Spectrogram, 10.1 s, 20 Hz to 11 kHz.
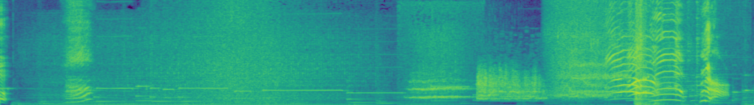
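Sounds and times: background music: 0:00.0 - 0:07.1, 0:08.1 - 0:10.0
cartoon car racing: 0:00.0 - 0:09.2
tyres screeching: 0:00.4 - 0:09.7.

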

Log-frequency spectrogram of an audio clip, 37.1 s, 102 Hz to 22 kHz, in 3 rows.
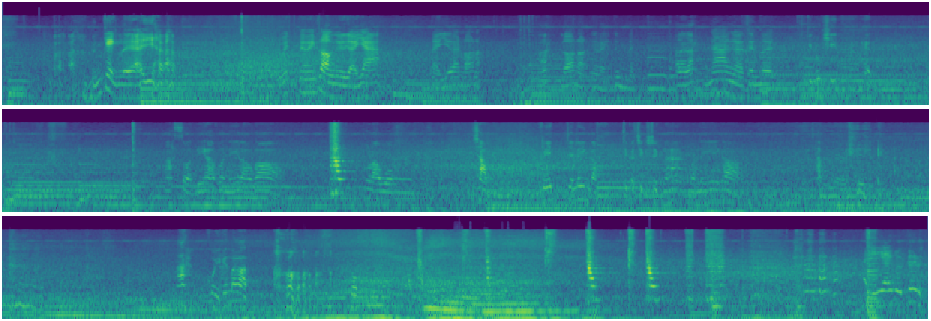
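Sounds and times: vehicle engine rumble: 0:00.0 - 0:37.0
people talking: 0:00.7 - 0:02.4, 0:03.7 - 0:05.1, 0:05.7 - 0:06.4, 0:07.1 - 0:11.8, 0:14.6 - 0:18.0, 0:18.6 - 0:22.3, 0:23.2 - 0:24.2, 0:24.8 - 0:25.4, 0:27.0 - 0:30.5, 0:35.4 - 0:37.0
breathy puff of air: 0:12.9 - 0:13.3
short car horn beep: 0:16.6 - 0:17.2, 0:30.9 - 0:34.6.

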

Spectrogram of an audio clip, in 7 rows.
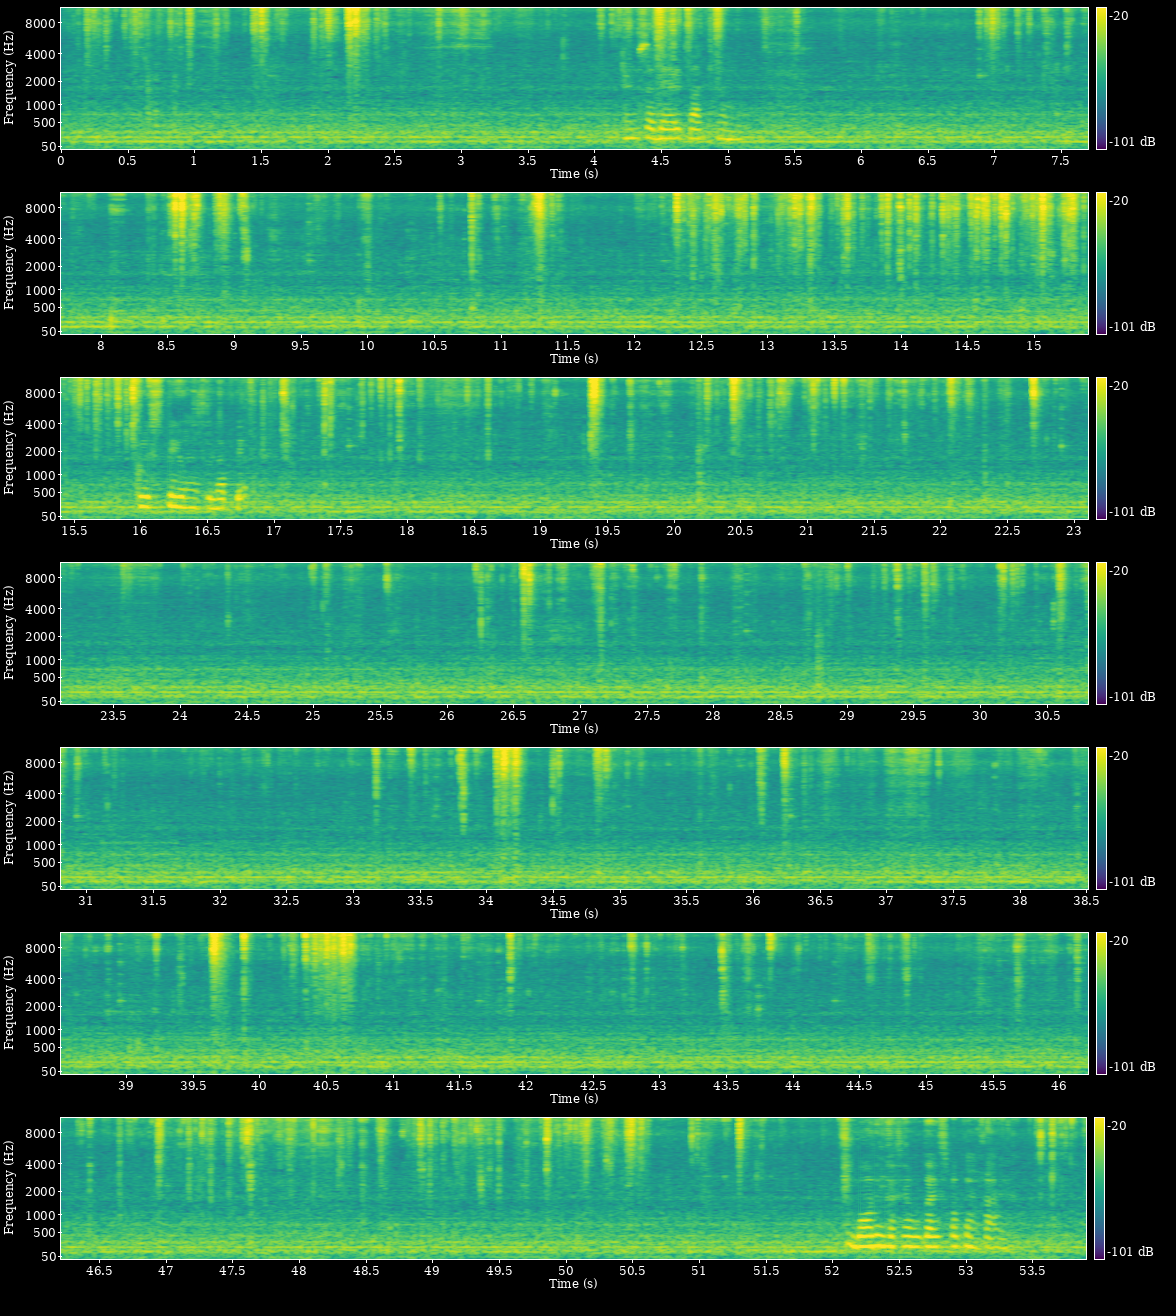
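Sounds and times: crisp crackles of eating fried fish: 0:00.0 - 0:53.9
faint steady hum: 0:00.0 - 0:53.9.

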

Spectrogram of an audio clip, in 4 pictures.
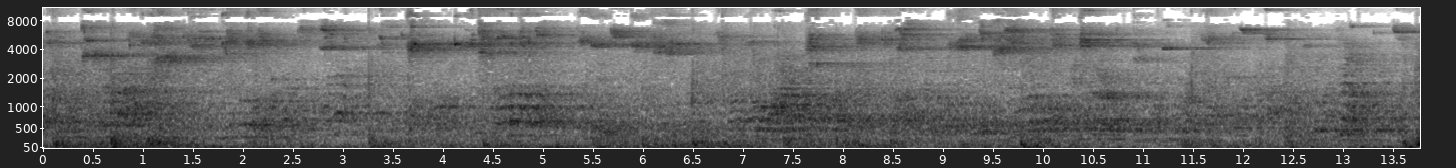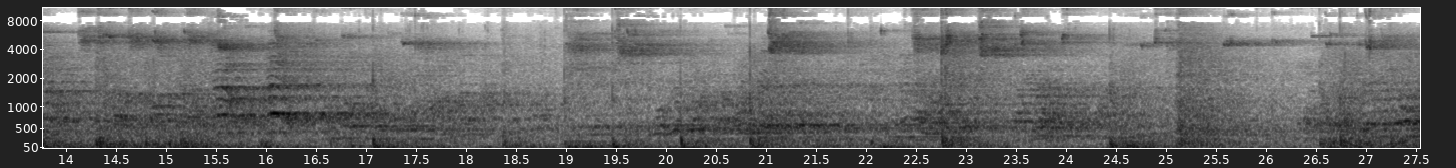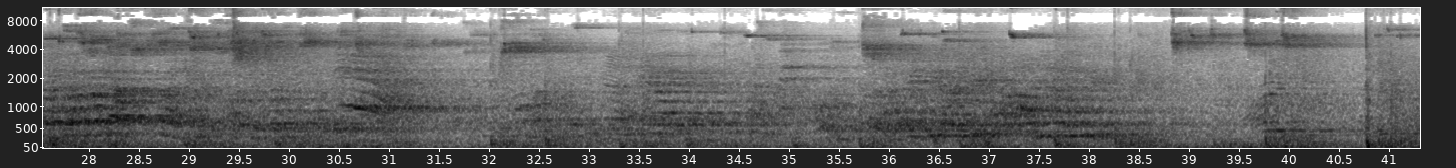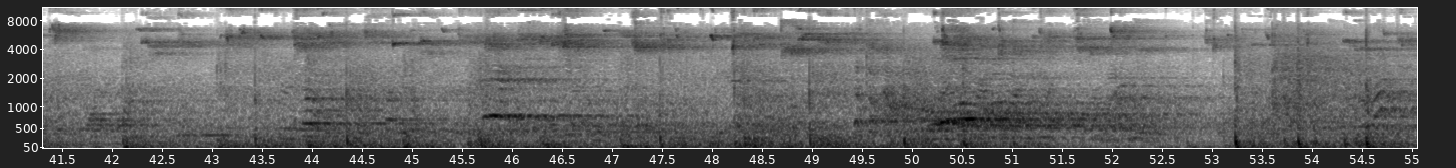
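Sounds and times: players calling out: 0:00.0 - 0:55.0.

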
